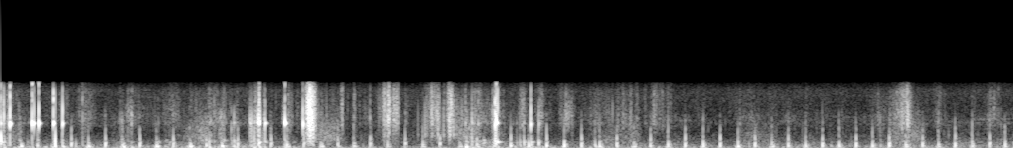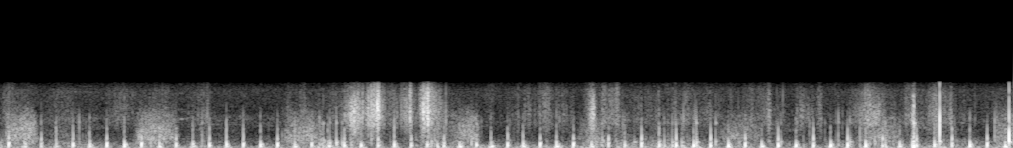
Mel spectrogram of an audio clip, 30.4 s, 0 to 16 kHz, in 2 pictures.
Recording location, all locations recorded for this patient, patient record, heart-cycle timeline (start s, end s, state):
mitral valve (MV)
aortic valve (AV)+mitral valve (MV)
#Age: Child
#Sex: Male
#Height: 93.0 cm
#Weight: 15.7 kg
#Pregnancy status: False
#Murmur: Absent
#Murmur locations: nan
#Most audible location: nan
#Systolic murmur timing: nan
#Systolic murmur shape: nan
#Systolic murmur grading: nan
#Systolic murmur pitch: nan
#Systolic murmur quality: nan
#Diastolic murmur timing: nan
#Diastolic murmur shape: nan
#Diastolic murmur grading: nan
#Diastolic murmur pitch: nan
#Diastolic murmur quality: nan
#Outcome: Normal
#Campaign: 2014 screening campaign
0.00	8.56	unannotated
8.56	8.68	systole
8.68	8.78	S2
8.78	8.92	diastole
8.92	9.06	S1
9.06	9.22	systole
9.22	9.32	S2
9.32	9.48	diastole
9.48	9.60	S1
9.60	9.72	systole
9.72	9.82	S2
9.82	9.98	diastole
9.98	10.10	S1
10.10	10.24	systole
10.24	10.36	S2
10.36	10.52	diastole
10.52	10.62	S1
10.62	10.76	systole
10.76	10.88	S2
10.88	11.02	diastole
11.02	11.14	S1
11.14	11.28	systole
11.28	11.42	S2
11.42	11.56	diastole
11.56	11.66	S1
11.66	11.78	systole
11.78	11.90	S2
11.90	12.06	diastole
12.06	12.16	S1
12.16	12.30	systole
12.30	12.40	S2
12.40	12.56	diastole
12.56	12.66	S1
12.66	12.80	systole
12.80	12.90	S2
12.90	13.06	diastole
13.06	13.16	S1
13.16	13.30	systole
13.30	13.44	S2
13.44	13.56	diastole
13.56	13.68	S1
13.68	13.80	systole
13.80	13.90	S2
13.90	14.06	diastole
14.06	14.16	S1
14.16	14.28	systole
14.28	14.40	S2
14.40	14.56	diastole
14.56	14.66	S1
14.66	14.80	systole
14.80	14.92	S2
14.92	15.04	diastole
15.04	15.14	S1
15.14	15.28	systole
15.28	15.40	S2
15.40	15.54	diastole
15.54	15.68	S1
15.68	15.80	systole
15.80	15.88	S2
15.88	16.02	diastole
16.02	16.12	S1
16.12	16.26	systole
16.26	16.36	S2
16.36	16.50	diastole
16.50	16.62	S1
16.62	16.76	systole
16.76	16.88	S2
16.88	17.02	diastole
17.02	17.14	S1
17.14	17.28	systole
17.28	17.42	S2
17.42	17.56	diastole
17.56	17.68	S1
17.68	17.80	systole
17.80	17.90	S2
17.90	18.06	diastole
18.06	18.18	S1
18.18	18.30	systole
18.30	18.40	S2
18.40	18.56	diastole
18.56	18.66	S1
18.66	18.80	systole
18.80	18.90	S2
18.90	19.06	diastole
19.06	19.18	S1
19.18	19.32	systole
19.32	19.42	S2
19.42	19.60	diastole
19.60	19.74	S1
19.74	19.84	systole
19.84	19.94	S2
19.94	20.06	diastole
20.06	20.20	S1
20.20	20.32	systole
20.32	20.44	S2
20.44	20.58	diastole
20.58	20.68	S1
20.68	20.84	systole
20.84	20.94	S2
20.94	21.08	diastole
21.08	21.18	S1
21.18	21.32	systole
21.32	21.42	S2
21.42	21.58	diastole
21.58	21.68	S1
21.68	21.82	systole
21.82	21.92	S2
21.92	22.06	diastole
22.06	22.20	S1
22.20	22.32	systole
22.32	22.42	S2
22.42	22.54	diastole
22.54	22.64	S1
22.64	22.76	systole
22.76	22.88	S2
22.88	23.02	diastole
23.02	23.14	S1
23.14	23.26	systole
23.26	23.36	S2
23.36	23.52	diastole
23.52	23.64	S1
23.64	23.78	systole
23.78	23.88	S2
23.88	24.04	diastole
24.04	24.18	S1
24.18	24.30	systole
24.30	24.40	S2
24.40	24.54	diastole
24.54	24.64	S1
24.64	24.80	systole
24.80	24.92	S2
24.92	25.06	diastole
25.06	25.16	S1
25.16	25.26	systole
25.26	25.40	S2
25.40	25.58	diastole
25.58	25.72	S1
25.72	25.82	systole
25.82	25.92	S2
25.92	26.08	diastole
26.08	26.20	S1
26.20	26.34	systole
26.34	26.44	S2
26.44	26.60	diastole
26.60	26.70	S1
26.70	26.82	systole
26.82	26.96	S2
26.96	27.10	diastole
27.10	27.20	S1
27.20	27.34	systole
27.34	27.46	S2
27.46	27.60	diastole
27.60	27.72	S1
27.72	27.86	systole
27.86	28.02	S2
28.02	28.16	diastole
28.16	28.30	S1
28.30	28.42	systole
28.42	28.54	S2
28.54	28.66	diastole
28.66	28.76	S1
28.76	28.88	systole
28.88	29.04	S2
29.04	29.18	diastole
29.18	29.36	S1
29.36	29.44	systole
29.44	29.54	S2
29.54	29.72	diastole
29.72	29.86	S1
29.86	29.98	systole
29.98	30.08	S2
30.08	30.24	diastole
30.24	30.40	S1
